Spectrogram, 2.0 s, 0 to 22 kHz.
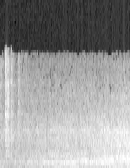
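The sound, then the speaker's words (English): A number 15 city bus drives along on a cold Friday morning, heading into the university, with a steady engine rumble and road noise, holding an even level throughout the short stretch. “Catch the number 15 bus, like singer …. It'll take you straight there.”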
